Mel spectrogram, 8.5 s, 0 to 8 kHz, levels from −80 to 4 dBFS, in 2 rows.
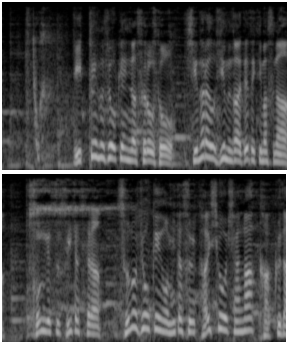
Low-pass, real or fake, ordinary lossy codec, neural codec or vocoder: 7.2 kHz; fake; none; autoencoder, 48 kHz, 32 numbers a frame, DAC-VAE, trained on Japanese speech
